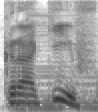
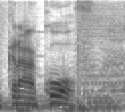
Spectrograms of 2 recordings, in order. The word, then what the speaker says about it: Краків: користувачі мережі підкреслили що польське місто вимовляється як Краків а не Краков але то вже дрібниця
